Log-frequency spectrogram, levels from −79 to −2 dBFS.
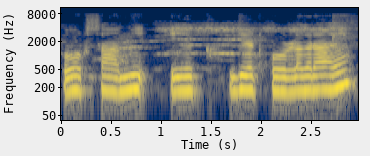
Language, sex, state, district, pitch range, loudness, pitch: Hindi, male, Uttar Pradesh, Saharanpur, 170-185 Hz, -15 LUFS, 175 Hz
